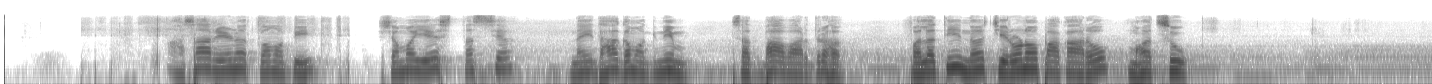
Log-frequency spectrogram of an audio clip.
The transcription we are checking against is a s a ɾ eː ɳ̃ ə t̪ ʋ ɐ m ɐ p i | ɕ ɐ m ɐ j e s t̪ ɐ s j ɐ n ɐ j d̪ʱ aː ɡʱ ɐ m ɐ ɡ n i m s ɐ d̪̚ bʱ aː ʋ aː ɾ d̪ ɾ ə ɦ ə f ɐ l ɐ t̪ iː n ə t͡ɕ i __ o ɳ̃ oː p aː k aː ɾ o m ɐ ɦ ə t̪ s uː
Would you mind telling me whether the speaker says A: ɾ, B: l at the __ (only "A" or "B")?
A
